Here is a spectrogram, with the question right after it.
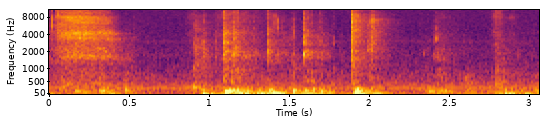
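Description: Fingers tap out quick, irregular bursts of keystrokes on a computer keyboard, close and fairly quiet, with brief pauses between clusters and no talking.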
